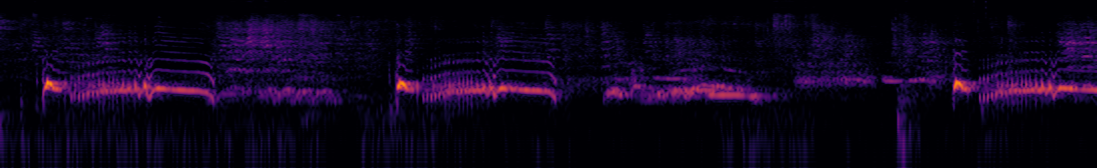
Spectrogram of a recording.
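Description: Ringneck dove (Barbary dove) giving its nest call to its mate: three long rolling coos, each starting with a sharp rising note, about every four to five seconds. Softer, shorter coos fill the gaps between them.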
